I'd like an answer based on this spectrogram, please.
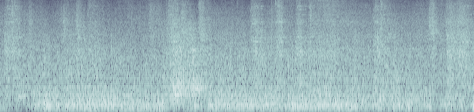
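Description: Balfour Beatty track-laying machine working: steady mechanical running with continual irregular clanking and clattering, louder for a moment about three seconds in.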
